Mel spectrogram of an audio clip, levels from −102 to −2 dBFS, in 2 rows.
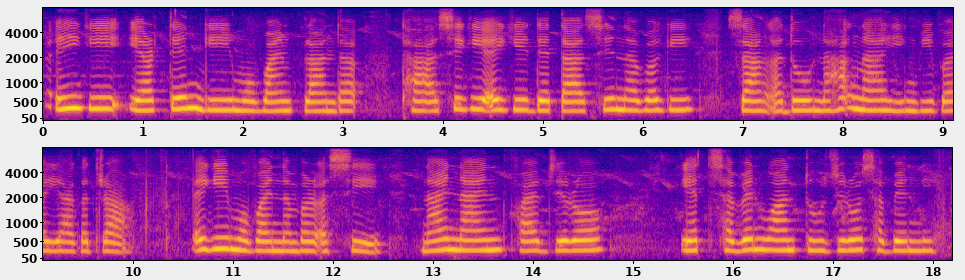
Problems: background sounds at intervals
